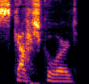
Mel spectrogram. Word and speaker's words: Skarsgård: they would have been anyway yeah and those skarsgård as penny wise or if I'm gonna be proper pronunciation eared Scottish chord yeah yes he's he's really good if a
